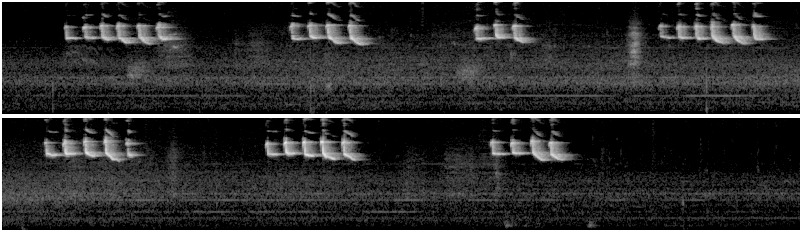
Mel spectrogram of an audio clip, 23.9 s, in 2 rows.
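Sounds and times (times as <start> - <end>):
great tit calls: 1.0 - 2.8, 4.4 - 5.6, 6.9 - 8.0, 9.9 - 11.6, 12.6 - 14.1, 16.0 - 17.4, 19.3 - 20.6.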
